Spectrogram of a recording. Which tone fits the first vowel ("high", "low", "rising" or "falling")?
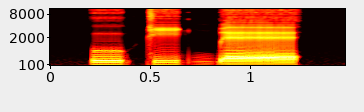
low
